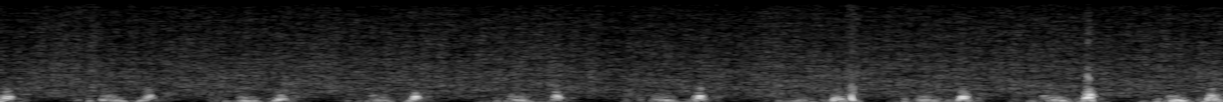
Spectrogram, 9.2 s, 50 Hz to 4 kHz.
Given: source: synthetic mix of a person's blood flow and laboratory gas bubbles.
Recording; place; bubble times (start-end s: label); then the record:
Doppler ultrasound of blood flow; precordium
6.35-6.44 s: bubbles
From the record:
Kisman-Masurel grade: 123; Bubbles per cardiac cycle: 1 to 2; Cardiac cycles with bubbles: 10 to 50%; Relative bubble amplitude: loud (0.450 to 0.775); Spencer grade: 2 (many but less than half of the cardiac periods contain bubble signals, singularly or in groups); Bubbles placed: only in the low amplitude regions of the cardiac cycle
